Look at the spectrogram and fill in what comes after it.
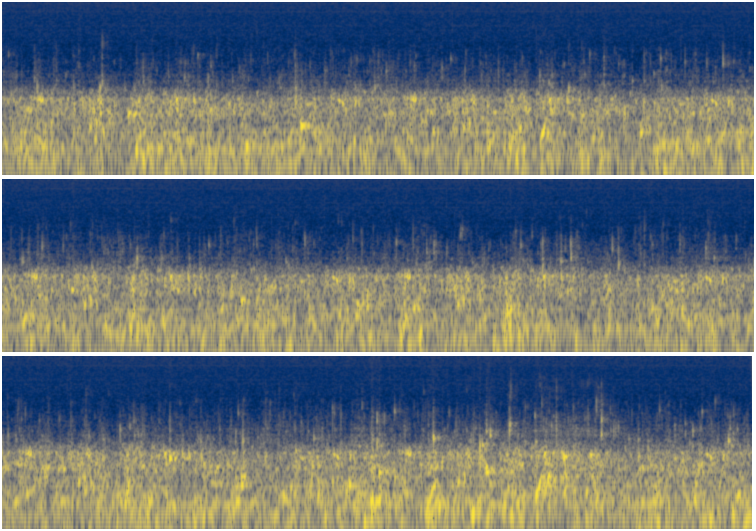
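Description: Steady underwater ambience: a deep, even rumble with bubbling through it, unchanged throughout.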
